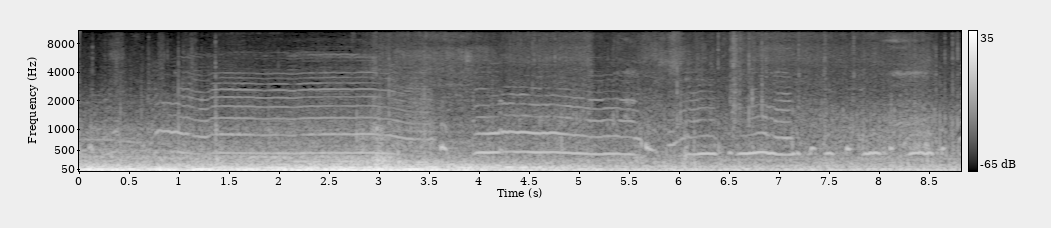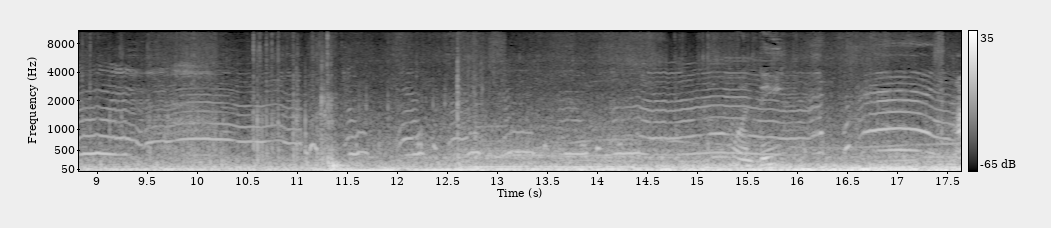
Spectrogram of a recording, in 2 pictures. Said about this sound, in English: Uh-oh, the baby crying.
